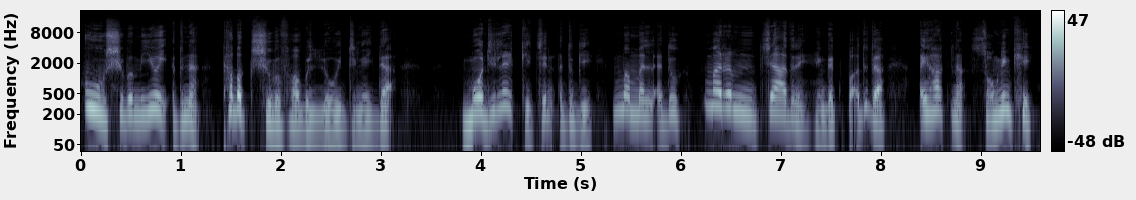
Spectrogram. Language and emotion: Manipuri, angry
